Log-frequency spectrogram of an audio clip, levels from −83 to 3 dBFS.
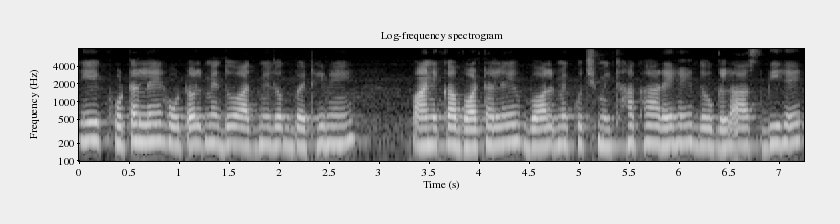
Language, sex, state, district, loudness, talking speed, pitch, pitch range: Hindi, female, Bihar, Katihar, -19 LUFS, 225 wpm, 190 Hz, 180-200 Hz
